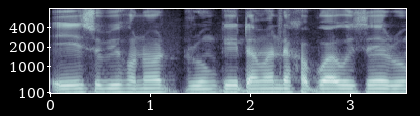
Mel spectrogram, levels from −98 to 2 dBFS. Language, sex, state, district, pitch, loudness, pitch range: Assamese, male, Assam, Sonitpur, 125 Hz, -16 LUFS, 125-130 Hz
